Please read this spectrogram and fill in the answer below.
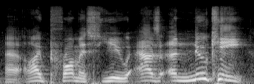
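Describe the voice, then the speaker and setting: A man casually commentating on a game replay, slightly hoarse, rambling and joking with his viewers. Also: a little high, big pitch swings, measured pace, fairly bright tone. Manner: rambling, jokey, chats to viewers.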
